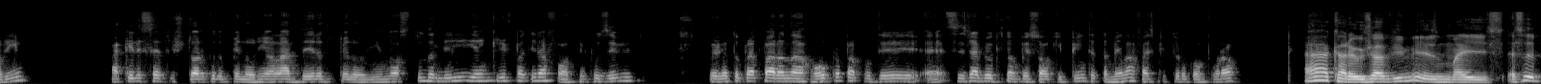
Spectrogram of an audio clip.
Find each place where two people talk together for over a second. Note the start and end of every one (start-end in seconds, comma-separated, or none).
none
